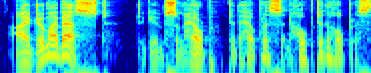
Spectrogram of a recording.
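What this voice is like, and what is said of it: Imitates another person's voice. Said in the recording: “my Peter Klein impression ... I don't think that sounds like him at all.”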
